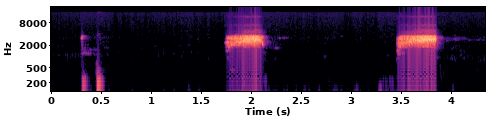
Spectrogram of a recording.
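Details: Owl calling at night during a mouse delivery, 9:17 PM on April 13, 2012: two harsh, hissing screeches, each about half a second long and roughly two seconds apart, with a few soft knocks before them.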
